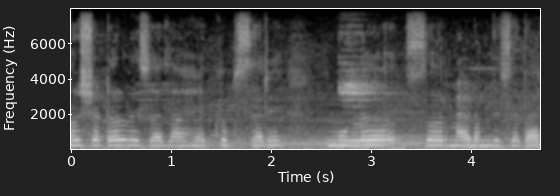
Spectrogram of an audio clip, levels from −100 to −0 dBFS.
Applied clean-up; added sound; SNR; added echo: none; Bowed string instrument; 18 dB; none.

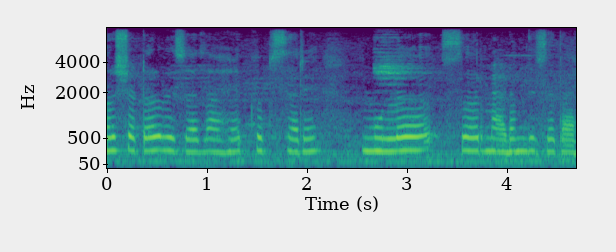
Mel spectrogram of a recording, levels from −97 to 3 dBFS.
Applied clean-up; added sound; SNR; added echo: none; none; none; none.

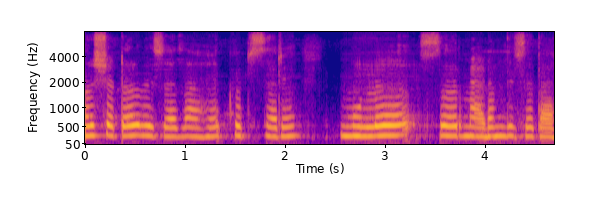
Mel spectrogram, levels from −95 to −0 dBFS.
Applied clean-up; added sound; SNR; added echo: neural separator model SepFormer DNS4.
